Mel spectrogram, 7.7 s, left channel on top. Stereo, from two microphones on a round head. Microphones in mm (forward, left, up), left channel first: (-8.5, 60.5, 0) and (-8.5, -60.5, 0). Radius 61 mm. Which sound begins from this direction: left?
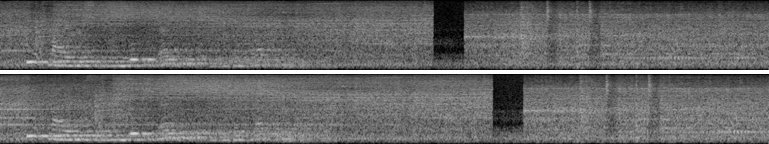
A woman speaking, at 0.3 s.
